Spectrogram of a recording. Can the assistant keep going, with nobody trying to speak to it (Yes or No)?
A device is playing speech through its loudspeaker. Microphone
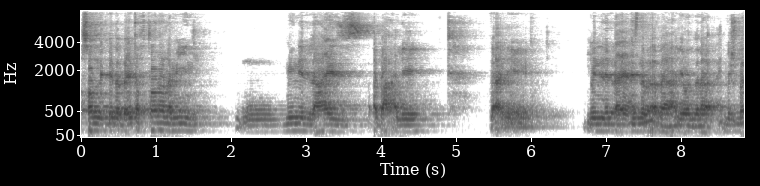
No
